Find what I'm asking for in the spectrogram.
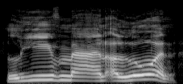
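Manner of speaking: drawn out, slow and pointed; slow, weary warning; slow emphatic demand. Acted. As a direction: spell it out slowly, fed up. Emphatic plea to stop.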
